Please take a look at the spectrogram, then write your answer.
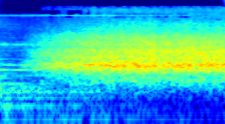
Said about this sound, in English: Listen to that crowd roar. Art, the Aspen Mortgage team has just hit the field and the crowd has gone crazy.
